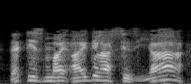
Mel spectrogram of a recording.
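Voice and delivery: put-on high, excited German accent. A narrator's reading. Secretary recognizing her eyeglasses, German accent. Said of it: "German accent, all right".

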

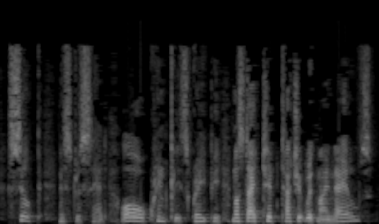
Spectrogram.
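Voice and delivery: soft, high timid falsetto; shrinking. A narrator's reading. Bloom shrinks from the silk frock, timid. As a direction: shrink from it daintily. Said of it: "Bloom shrinks".

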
